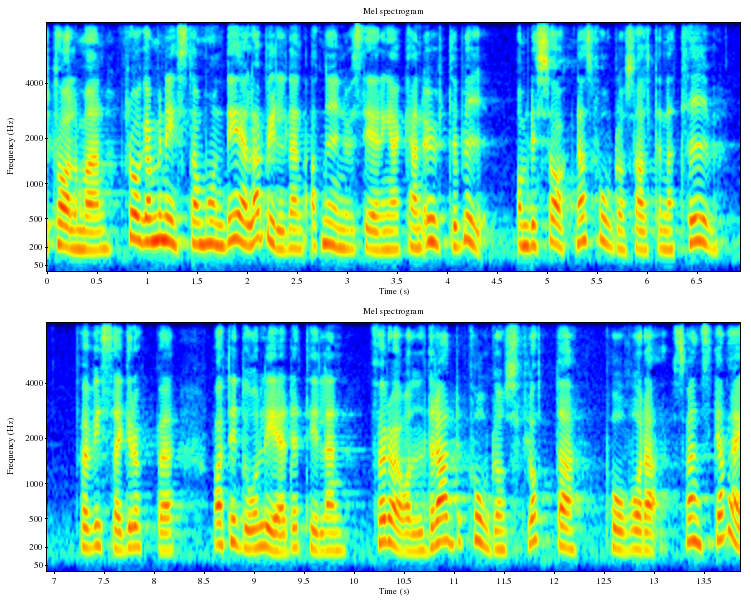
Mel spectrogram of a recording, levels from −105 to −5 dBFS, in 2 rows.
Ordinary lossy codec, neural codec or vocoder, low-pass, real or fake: none; none; none; real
